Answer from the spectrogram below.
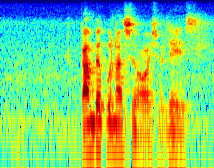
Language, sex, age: Tsonga, male, 21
